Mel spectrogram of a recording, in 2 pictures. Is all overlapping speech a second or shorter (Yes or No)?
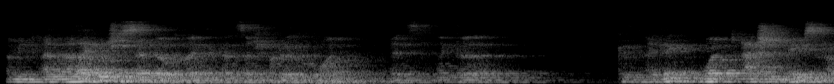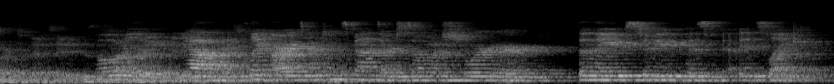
No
